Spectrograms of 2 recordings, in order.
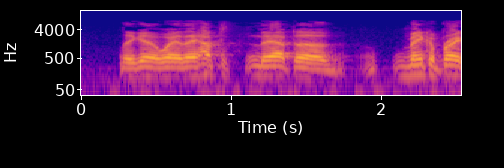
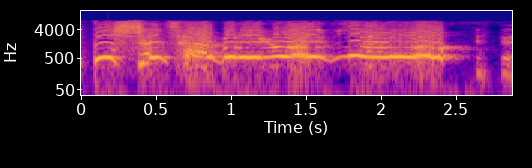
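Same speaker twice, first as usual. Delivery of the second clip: far higher, slow, frantic cry; mock panic shout; 5 dB louder, much slower than usual. Mocking the usual outbreak trope, hammed-up frantic shout. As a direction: ham up the panic like a stock zombie movie.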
